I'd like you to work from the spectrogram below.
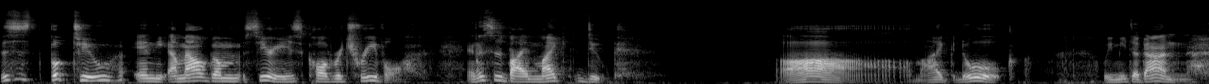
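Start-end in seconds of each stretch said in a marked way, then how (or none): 7.8-11.9 very slow, low, swooping put-on villain accent. Introducing a new book, the speaker greets its author in a put-on accent. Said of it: "I don't know why I did that accent".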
